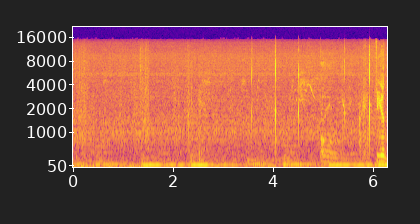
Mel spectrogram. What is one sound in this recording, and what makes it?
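A young man speaks quietly and casually close by.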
